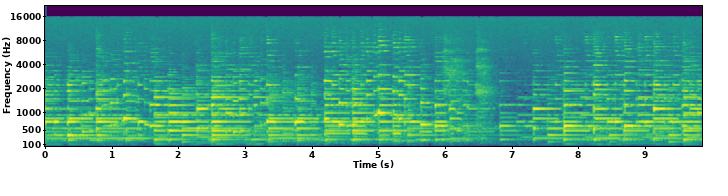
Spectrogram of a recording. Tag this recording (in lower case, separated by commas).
mandolin, musical instrument, plucked string instrument, music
